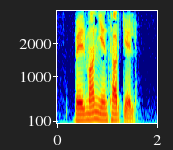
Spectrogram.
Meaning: to detain and forcibly bring to the police or court
- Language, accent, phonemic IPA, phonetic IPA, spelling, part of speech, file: Armenian, Eastern Armenian, /beɾˈmɑn jentʰɑɾˈkel/, [beɾmɑ́n jentʰɑɾkél], բերման ենթարկել, verb, Hy-բերման ենթարկել.ogg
